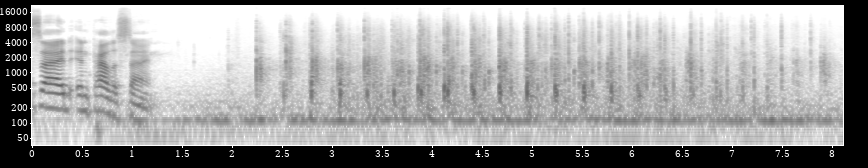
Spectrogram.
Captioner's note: applause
